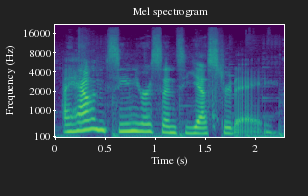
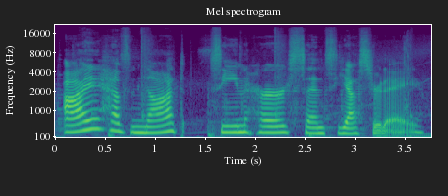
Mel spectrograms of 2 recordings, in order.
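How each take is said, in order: First: Have and not merge into one contracted word. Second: Have and not are said as separate words. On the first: "it changes to that contraction in English when we're speaking" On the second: "Instead of saying not"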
